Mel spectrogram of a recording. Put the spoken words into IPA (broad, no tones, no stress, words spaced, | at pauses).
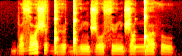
bozˤoʃə ɡ͡ǃøɡ͡ǃy nd͡ʒosynd͡ʒɒ ŋ͡ǃʌθu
